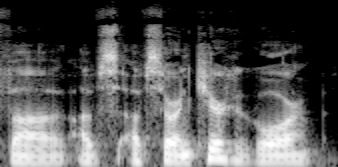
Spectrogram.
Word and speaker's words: Søren Kierkegaard: I am a scholar of Søren Kierkegaard, as it's pronounced in Danish, and I suppose he would be one of my favorites.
